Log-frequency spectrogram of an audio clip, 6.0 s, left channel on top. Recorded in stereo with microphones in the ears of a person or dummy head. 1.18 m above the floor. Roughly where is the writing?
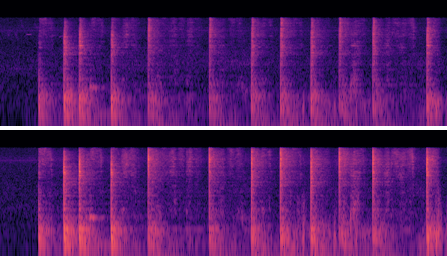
Right.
